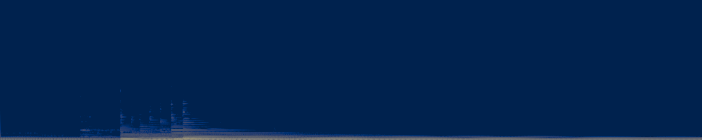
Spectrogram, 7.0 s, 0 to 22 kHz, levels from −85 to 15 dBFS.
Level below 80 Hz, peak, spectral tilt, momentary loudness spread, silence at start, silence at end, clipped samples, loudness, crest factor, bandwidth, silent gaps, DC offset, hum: -64 dBFS; -20 dBFS; -12 dB/octave; 17 LU; 0 s; 0 s; under 0.1%; -39 LUFS; 18 dB; 3.7 kHz; none; under 0.1%; none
